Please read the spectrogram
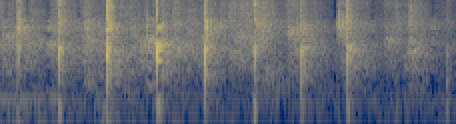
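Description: Sparse audience clapping: a few hands giving distinct claps at about four a second, thinning out at the end.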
